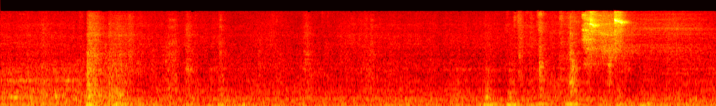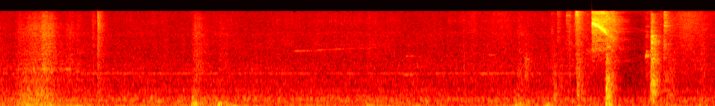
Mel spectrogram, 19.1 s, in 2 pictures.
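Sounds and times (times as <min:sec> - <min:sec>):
train rumble: 0:00.0 - 0:19.0
high squeal of wheels or brakes: 0:07.8 - 0:08.5, 0:13.4 - 0:15.2, 0:17.3 - 0:18.3.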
